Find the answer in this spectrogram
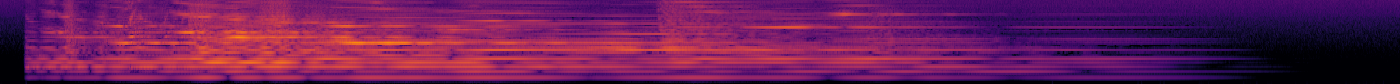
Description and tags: A drone-like sound, made with Absynth.
industrial, spooky, tone, mechanical, moving, drone, eerie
